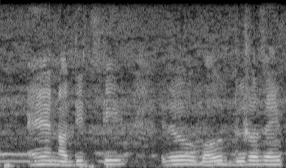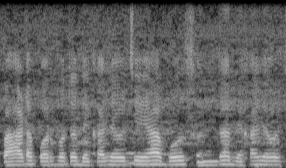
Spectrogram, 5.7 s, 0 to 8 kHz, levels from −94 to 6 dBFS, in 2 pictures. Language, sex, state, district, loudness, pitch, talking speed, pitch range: Odia, male, Odisha, Khordha, -18 LUFS, 175 Hz, 145 wpm, 165-185 Hz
